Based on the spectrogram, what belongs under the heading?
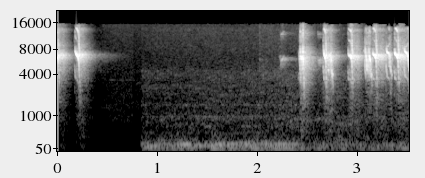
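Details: Velvet-fronted nuthatch pair, male and female, calling as a lure for wild birds: two isolated sharp high chips, a pause with low background rumble, then a short quickening series of high clipped notes.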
